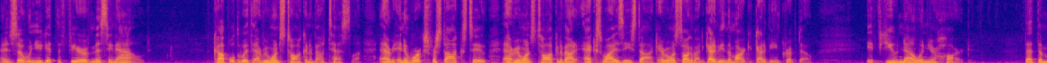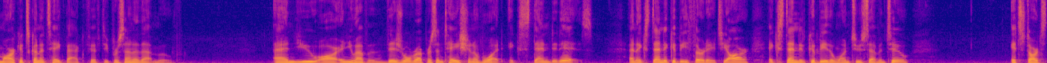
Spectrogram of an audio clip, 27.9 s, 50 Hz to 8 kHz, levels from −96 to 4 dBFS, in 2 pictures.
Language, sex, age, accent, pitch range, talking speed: English, male, 40-59, American, 115-145 Hz, 180 wpm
